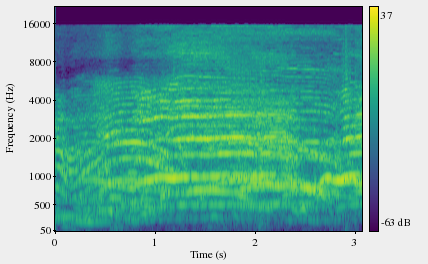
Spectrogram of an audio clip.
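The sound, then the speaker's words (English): An audience shouting out mixed yes and no reactions while rating Starbucks, overlapping raised voices, many sounding young, forming a loud, tonal babble that builds slightly and stays sustained. “Sounds like the audience is a mix of yays and nays. Yes. I think the audience has mixed opinions.”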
